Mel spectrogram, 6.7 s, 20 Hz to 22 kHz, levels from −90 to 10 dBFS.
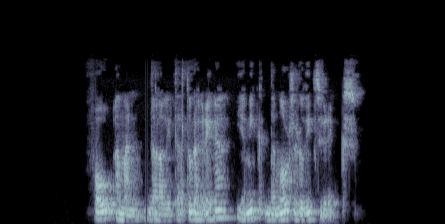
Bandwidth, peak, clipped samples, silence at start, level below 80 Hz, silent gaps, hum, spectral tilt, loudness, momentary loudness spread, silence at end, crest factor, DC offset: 7.6 kHz; -4 dBFS; under 0.1%; 1.35 s; -56 dBFS; none; none; -5.5 dB/octave; -18 LUFS; 5 LU; 1.25 s; 18 dB; under 0.1%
